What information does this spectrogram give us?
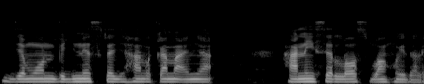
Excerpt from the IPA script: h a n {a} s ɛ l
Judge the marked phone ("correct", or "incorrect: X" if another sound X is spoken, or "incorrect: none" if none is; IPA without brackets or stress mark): incorrect: i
